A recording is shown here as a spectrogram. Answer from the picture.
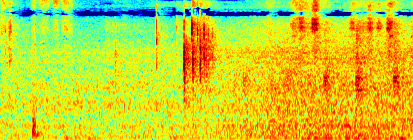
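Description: A sticky note being handled on a table, with a small click about a third of a second in, then a felt-tip permanent marker scratching across the paper note as a word is written, growing louder in the last second or so.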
